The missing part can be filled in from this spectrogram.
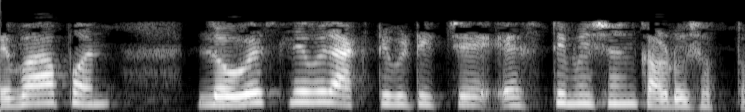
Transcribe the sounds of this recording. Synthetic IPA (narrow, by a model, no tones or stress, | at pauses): t̪eʋ̤aːpəɳ | loʋesʈleʋəlækʈiʋiʈit͡seʔesʈimeɕənkaɽuːɕək̚t̪o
